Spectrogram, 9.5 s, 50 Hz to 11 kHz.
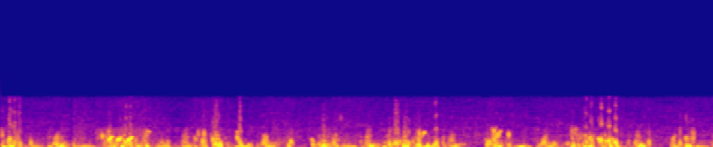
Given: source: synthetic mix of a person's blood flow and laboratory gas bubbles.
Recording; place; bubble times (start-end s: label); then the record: Doppler ultrasound of blood flow; precordium
0.00-0.31 s: bubbles
0.38-0.45 s: bubbles
0.78-0.86 s: bubbles
1.27-2.01 s: bubbles
2.58-3.00 s: bubbles
3.12-3.37 s: bubbles
3.81-3.94 s: bubbles
4.13-4.58 s: bubbles
5.10-5.87 s: bubbles
6.44-6.71 s: bubbles
6.74-6.84 s: bubbles
7.54-8.29 s: bubbles
8.62-8.69 s: bubbles
8.95-9.29 s: bubbles
From the record:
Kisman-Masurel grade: 243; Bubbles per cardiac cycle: several, 3 to 8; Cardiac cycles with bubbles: 100%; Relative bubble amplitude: loud (0.450 to 0.775); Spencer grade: 3 (all of the cardiac periods contain showers or single bubble signals, but not dominating or overriding the cardiac motion signals); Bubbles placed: only in the low amplitude regions of the cardiac cycle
